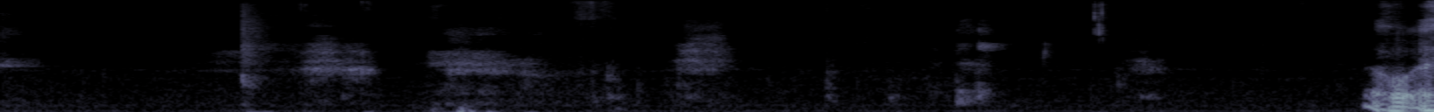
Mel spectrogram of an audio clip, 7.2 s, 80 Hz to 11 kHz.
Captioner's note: pauses 6 seconds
